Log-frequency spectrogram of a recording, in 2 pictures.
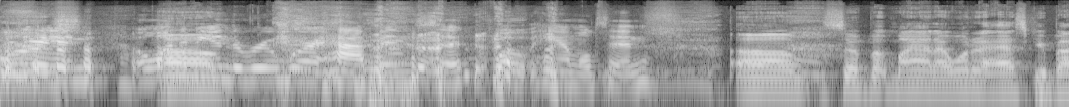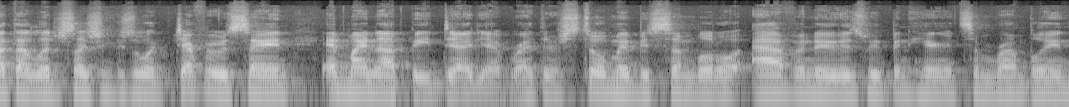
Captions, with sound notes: She jumped in right before they locked the doors. (laughter) I want to be in the room where it happened, to quote Hamilton. So, but Maayan, I want to ask you about that legislation because like Jeffrey was saying, it might not be dead yet. Right? There's still maybe some little avenues.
